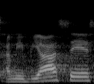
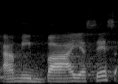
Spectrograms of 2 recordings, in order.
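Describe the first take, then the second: First: The -iasis ending is said the common local way. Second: The -iasis ending is said the recommended way. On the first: The speaker calls it wrong. "when you pronounce it as amoebiasis" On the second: The speaker calls it right. "It should be amoebiasis"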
